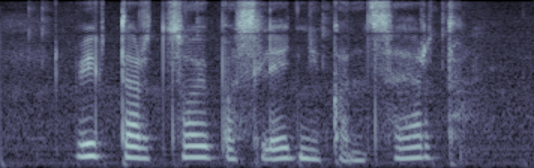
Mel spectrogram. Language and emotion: Russian, sad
